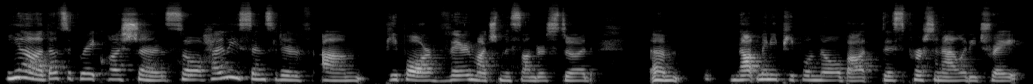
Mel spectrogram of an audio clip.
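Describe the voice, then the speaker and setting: Speaking at a medium pitch, this woman from Iran works as a coach for parents of sensitive children. She responds to interview questions with care, full of pauses and "um"s.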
